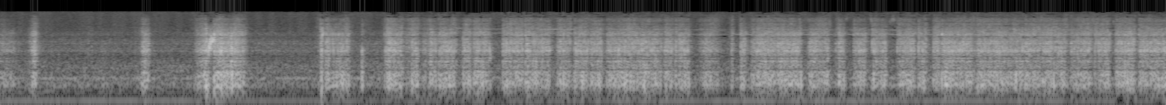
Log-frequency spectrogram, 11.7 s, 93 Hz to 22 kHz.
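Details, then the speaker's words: Grundig 2540 AM/FM/SW tube radio on FM with a wire antenna, after loose lead at HV selenium rectifier found; AM works well; hissy crackling garble with voice- and music-like fragments, cause unclear: distorted FM audio. "I could almost imagine somebody talking there, and the radio's producing this sound. See, I could imagine that that's music there. You could hear a little bit of a repetitive beat to it, and it's just sounding terrible."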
